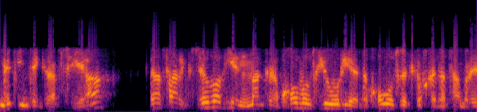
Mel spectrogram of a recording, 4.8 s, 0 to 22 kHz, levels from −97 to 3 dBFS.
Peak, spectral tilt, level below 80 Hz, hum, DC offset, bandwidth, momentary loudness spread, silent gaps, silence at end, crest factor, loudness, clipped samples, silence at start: -10 dBFS; -5.5 dB/octave; -74 dBFS; none; under 0.1%; 8.4 kHz; 4 LU; none; 0 s; 14 dB; -25 LUFS; under 0.1%; 0 s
